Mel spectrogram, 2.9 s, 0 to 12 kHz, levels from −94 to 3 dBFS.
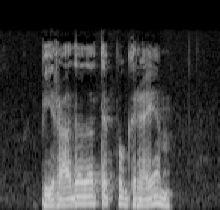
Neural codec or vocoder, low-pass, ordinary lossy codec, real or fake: none; 7.2 kHz; MP3, 96 kbps; real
